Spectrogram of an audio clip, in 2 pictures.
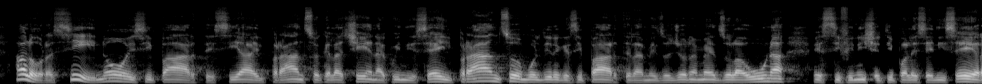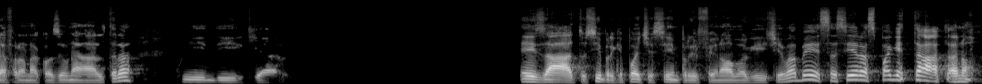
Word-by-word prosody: Allora, 460 - +3
sì, 225 - -2
noi 140 -2 -1
si 110 +1 -8
parte 115 -1 -4
sia 115 0 -3
il 95 -3 -7
pranzo 120 -2 -3
che - - -5
la 105 0 -3
cena, 125 -6 -4
quindi 110 -4 -6
se - - -4
è - - +2
il 115 -6 -1
pranzo 150 -3 +1
vuol 110 0 -1
dire 115 +1 -2
che 100 -1 -5
si 100 +4 -9
parte 110 -3 -1
da 95 -1 -4
mezzogiorno 100 +3 -5
e - - -3
mezzo, 110 -1 -2
la 110 -1 +2
1, 135 +4 +1 0.2
e - - -5
si - - -5
finisce 105 -1 -3
tipo 110 -1 -6
alle 105 -1 -1
6 100 - -4
di 105 0 -5
sera 130 -1 +4
fra - - -5
una 95 -1 -4
cosa 95 +4 -4
e - - -4
un'altra. 100 - 0 0.4
Quindi, 100 -4 -7
chiaro. 95 +1 -7 2.3
Esatto, 110 -6 +6
sì, - - +1
perché - - -4
poi - - +3
c'è - - -5
sempre 105 -3 -3
il 95 - -5
fenomeno 95 0 -2
che 95 - -10
dice: 100 +2 -5
"Vabbè, 185 - +2
stasera 215 -2 +4
spaghettata, 205 - +5
no" 130 0 -1
110 Hz, 170 wpm, -23 LUFS, 100-130 Hz, 2.3 s, Esatto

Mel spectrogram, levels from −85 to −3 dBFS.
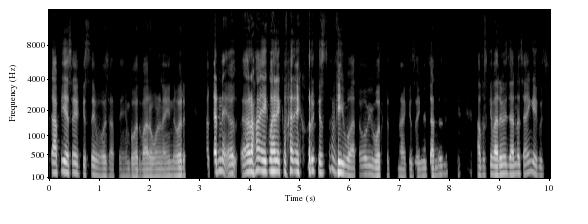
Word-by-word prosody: काफ़ी 170 +2 +2
ऐसे 165 0 -1
किस्से 145 0 -10
हो 115 -3 -8
जाते 110 0 -18
हैं 110 +1 -19
बहुत 110 0 -8
बार 110 +1 -6
ऑनलाइन 110 +2 -9
और 125 +1 -3 0.6
तब 185 +1 +7
न 200 - -1 0.4
अ, 155 - -2
और 185 +1 +8
हाँ 215 -1 +4
एक 190 0 +5
बार 190 0 +9
एक 185 0 0
बार 195 +2 +2
एक 180 - +1
और 200 - +7
किस्सा 185 +4 -6
भी 175 -1 +7
हुआ 135 -6 -1
था 135 - -18
वो 145 - -7
भी 145 -1 -8
बहुत 125 -1 -2
ख़तरनाक 115 -2 -16
है 115 - -10
सही 115 +1 -13
में। 120 0 -10
जानना 120 +2 -5
चाहेंगे? 150 +2 -14 0.6
आप 135 0 -6
उसके 135 +3 -9
बारे 140 0 +4
में 155 0 -2
जानना 150 +1 -2
चाहेंगे 165 -1 -7
कुछ? 130 -2 -17
140 Hz, 245 wpm, -23 LUFS, 115-170 Hz, 0.6 s, बार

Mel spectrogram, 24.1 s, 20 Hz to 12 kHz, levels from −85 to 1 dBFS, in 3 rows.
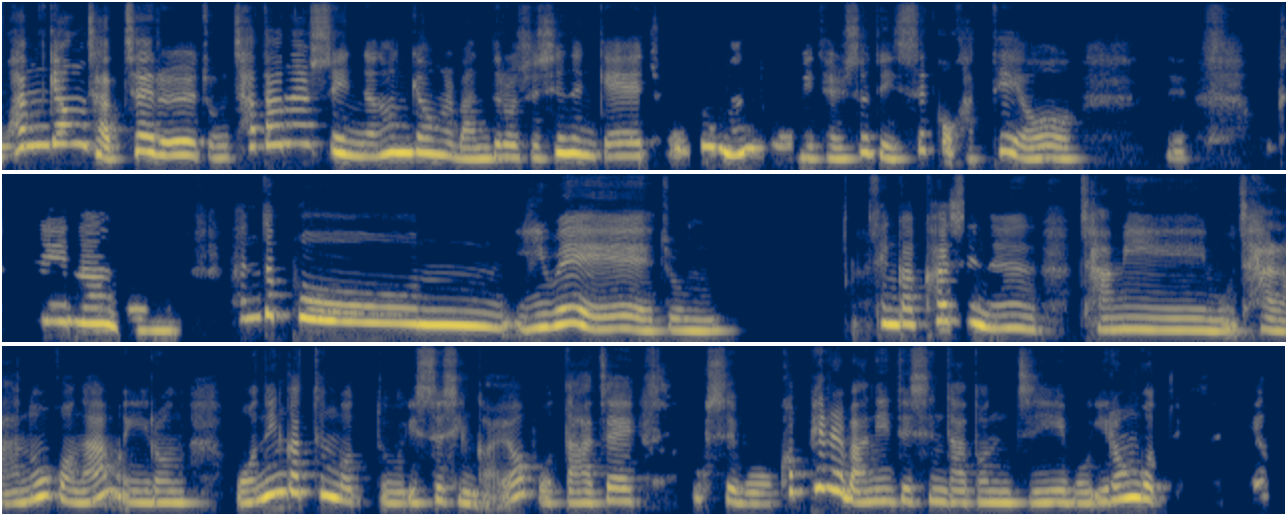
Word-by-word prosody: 환경 415 +4 0
자체를 245 - +2
좀 200 -3 -10
차단할 425 - -4
수 430 -10 0
있는 225 -4 +2
환경을 275 -3 +5
만들어 185 +3 -2
주시는 235 +6 +3
게 225 0 -5
조금은 345 -1 0
도움이 200 - -10
될 185 -1 -4
수도 250 +4 -4
있을 185 +11 -7
것 - - -6
같아요. 185 -2 -5 0.5
네. - - -14 0.5
혹시나 335 -4 -1
뭐 190 0 -6 0.6
핸드폰 315 - +4
이외에 220 -5 +2
좀 185 -1 -4 0.8
생각하시는 285 -7 +1 0.2
잠이 200 -2 -4
뭐 180 0 -3
잘 195 -1 -6
안 185 +5 -5
오거나 260 - 0
뭐 330 - -5
이런 190 0 -3 0.3
원인 255 - +4
같은 350 -5 +3
것도 205 -5 -8
있으신가요? 210 - -6
뭐 180 - -9
낮에 190 +3 -4 0.3
혹시 240 -4 -7
뭐 175 -1 -8
커피를 380 +2 +1
많이 205 +2 -1
드신다든지 190 -2 -4
뭐 180 -1 -6
이런 240 +6 +5
것도 235 -3 -1
있으세요? - - -20
230 Hz, 250 characters per minute, -22 LUFS, 190-305 Hz, 0.8 s, 환경을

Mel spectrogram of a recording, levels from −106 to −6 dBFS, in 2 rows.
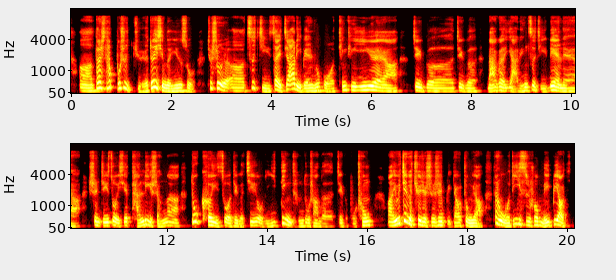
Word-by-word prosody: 啊， 130 -2 -2
但 250 - +4
是 240 - -3
它 255 +3 +1
不 275 -4 -2
是 245 -2 -1
绝 110 +2 -6
对 270 0 +6
性 245 - +4
的 120 -2 +4
因 125 +3 +2
素， 120 -4 -5 0.2
就 240 - -5
是， 240 +1 0
呃， 130 -3 +1
自 130 - -3
己 120 - -4
在 115 - +1
家 200 +2 0
里 - - +2
边 120 0 -1
如 130 +3 0
果 110 -4 -6
听 160 +8 -2
听 165 -1 -1
音 160 +2 +4
乐 160 -6 +6
啊， 120 -1 -4 0.3
这 140 +1 +1
个 120 -2 -5
这 135 -3 -4
个 115 -1 -6 0.2
拿 125 +3 -3
个 140 -2 -1
哑 130 -5 -6
铃 120 +5 -4
自 140 - -2
己 110 -1 -11
练 145 +1 +4
练 120 -1 -2
呀， 110 -2 -7 0.2
甚 155 -3 -1
至 140 - -1
于 140 - +5
做 145 +1 0
一 - - -1
些 150 +5 -4
弹 150 0 -2
力 185 - +1
绳 115 +2 -5
啊， 140 -4 -7 0.2
都 310 0 +2
可 165 - +3
以 140 -4 +4
做 125 0 -2
这 120 +1 -5
个 110 -2 -7
肌 130 +7 -3
肉 150 -7 -2
一 125 +6 -10
定 235 -4 +1
程 115 +1 -9
度 130 -1 -5
上 120 -2 -9
的 110 0 -14 0.2
这 125 - -8
个 110 -2 -20
补 110 - -19
充， 160 +4 0 0.2
啊， 150 -1 -2
因 175 - +9
为 230 - +4
这 340 +4 +6
个 - - +9
确 180 0 +4
确 150 - +2
实 145 +1 -3
实 160 +2 +2
比 150 -9 -12
较 130 +6 -6
重 125 -1 +2
要。 115 -4 -1 0.2
但 245 - -1
是 185 - +9
我 125 -1 +2
的 120 - -7
意 210 0 -2
思 180 -4 -3
是 - - +1
说， 165 +2 0
没 140 -3 +1
必 175 +6 -5
要 145 -10 +3
130 Hz, 275 characters per minute, -20 LUFS, 120-160 Hz, 0.3 s, 因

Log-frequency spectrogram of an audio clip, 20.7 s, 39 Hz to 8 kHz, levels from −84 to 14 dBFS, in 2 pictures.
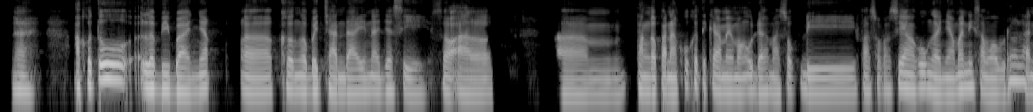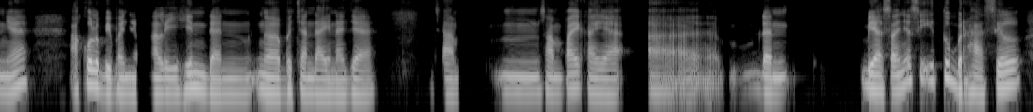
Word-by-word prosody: Nah, 115 -1 +1 0.4
aku - - -1
tuh 190 +1 +11 0.4
lebih 120 -1 +5
banyak, 110 +2 +2 0.3
eee, 105 -1 +2
ke - - -4
ngebecandain 105 -2 +1
aja 110 +1 -1
sih 105 -3 -6
soal 100 -2 0 0.7
mmm, 95 0 -5
tanggapan 105 -2 +1
aku 105 - -5
ketika 115 -3 -2
memang 105 0 0
udah 110 -1 -1
masuk 105 +1 -4
di 110 -4 -1 0.5
fase-fase 110 +3 -3
yang 120 - +2
aku 125 +2 0
enggak 105 -3 +1
nyaman 105 +4 +1
nih 130 - -3
sama 105 -3 -1
obrolannya, 125 - -1 0.4
aku - - 0
lebih 110 -5 +3
banyak 105 0 0 0.2
ngalihin 105 +4 +2
dan 100 -2 +1 0.3
ngebecandain 100 -3 +1
aja. 95 +2 -2 0.7
Samp 100 -1 -2 0.4
mmm, 110 -1 -2
sampai 120 +4 0
kayak 100 -2 -2 0.2
eee, - - -7 0.4
dan 105 -1 +3 0.8
biasanya 125 +4 +4
sih 180 -1 -3
itu 200 0 +2
berhasil 130 +5 +3
105 Hz, 130 wpm, -23 LUFS, 100-115 Hz, 0.8 s, tuh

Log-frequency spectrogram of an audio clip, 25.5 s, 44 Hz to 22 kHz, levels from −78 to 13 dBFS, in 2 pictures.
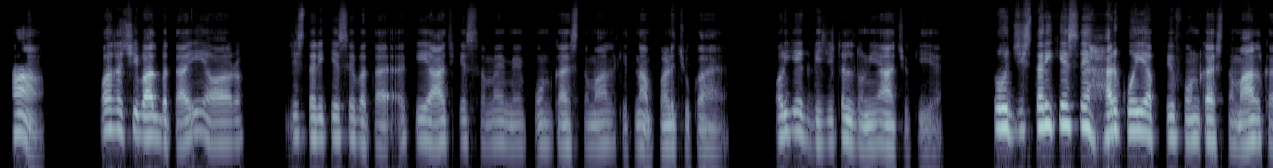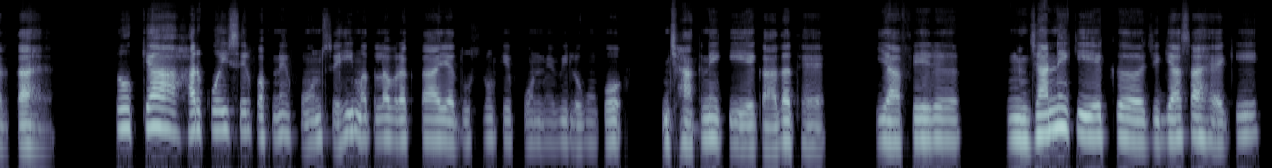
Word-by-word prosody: हाँ, - - +4 0.6
बहुत 190 +1 +2
अच्छी 180 -1 -2
बात 155 0 +8
बताई 135 +5 -3
और 120 +1 -3 0.5
जिस 155 0 -10
तरीके 145 0 -4
से 145 -1 -8
बताया 130 +2 -8
कि 135 -1 -8
आज 130 +2 -1
के 130 - -14
समय 125 -1 -13
में 115 -1 -12
फ़ोन 115 +1 -13
का 110 -1 -3
इस्तेमाल 115 +1 -9
कितना 110 +2 -6
बढ़ 110 +1 -3
चुका - - -10
है - - -16 0.5
और 150 +2 -1
ये 175 +1 -2
एक 145 -6 -6
डिजिटल 130 +2 -4
दुनिया 115 +1 -4
आ 110 - +5
चुकी - - -18
है, - - -19 0.5
तो 205 0 +8
जिस 185 +2 -6
तरीके 220 +1 +6
से 215 0 +2
हर 160 +3 +5
कोई 180 0 +5
अपने 150 0 -5
फ़ोन 140 -1 -4
का 140 - +3
इस्तेमाल 125 +1 +1
करता 110 -1 +2
है, 100 -3 -5 0.6
तो 200 +1 +3
क्या 210 0 +8 0.2
हर 180 +2 +5
कोई 185 0 -1
सिर्फ़ 175 -3 -5
अपने 150 +2 -6
फ़ोन 135 -2 -8
से 135 -6 -10
ही 165 +7 -2
मतलब 140 -2 -3
रखता 135 0 -2
है 135 - +2
या 130 - +1
दूसरों 135 +3 -15
के 130 - -11
फ़ोन 125 -1 -17
में 120 -1 -18
भी 130 -1 -10
लोगों 120 +1 -13
को 125 +1 -3 0.5
झाँकने 135 +3 -1
की 120 -4 -6
एक 110 - -6
आदत 120 +5 0
है? 110 -2 -8 0.5
या 130 -1 +2
फ़िर 135 +2 -1 0.7
उम, 140 -1 +3
जानने 165 +8 +7
की 165 -4 +3
एक 150 0 -1 0.4
जिज्ञासा 145 +3 +2
है 135 -3 -2
कि 155 +6 -8
135 Hz, 180 wpm, -22 LUFS, 120-155 Hz, 0.7 s, बात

